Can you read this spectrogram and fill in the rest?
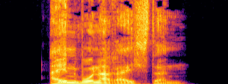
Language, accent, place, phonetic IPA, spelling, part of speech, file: German, Germany, Berlin, [ˈaɪ̯nvoːnɐˌʁaɪ̯çstn̩], einwohnerreichsten, adjective, De-einwohnerreichsten.ogg
- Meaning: 1. superlative degree of einwohnerreich 2. inflection of einwohnerreich: strong genitive masculine/neuter singular superlative degree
